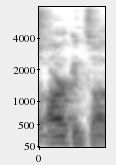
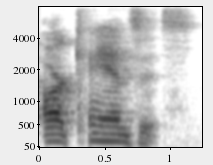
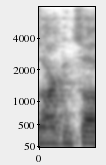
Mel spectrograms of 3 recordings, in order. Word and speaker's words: Arkansas: brother frozen arkansas and i do know how to pronounce arkansas it's not it's not our kansas oh my god and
